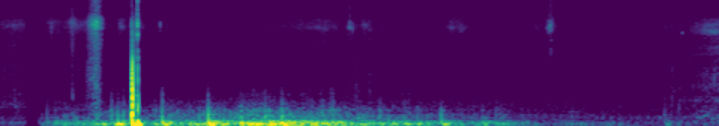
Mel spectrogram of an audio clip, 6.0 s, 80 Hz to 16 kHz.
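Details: Thunder THC-SUB101 active subwoofer that works fine, then after 10–30 minutes starts to crackle and pop as if a wire were shorting; low throbbing hum with a sharp pop, persisting after replacing four op-amps on the filter board: popping and hum.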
